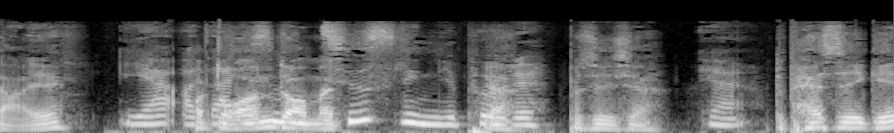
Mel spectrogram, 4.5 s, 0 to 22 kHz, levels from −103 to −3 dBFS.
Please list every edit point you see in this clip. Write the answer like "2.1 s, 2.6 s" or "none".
none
